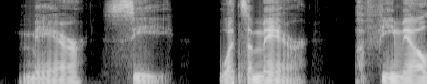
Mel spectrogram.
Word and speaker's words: merci: and what they go merci what does it mean thank you break it down mayor c what's a mare a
